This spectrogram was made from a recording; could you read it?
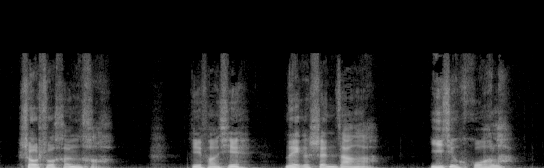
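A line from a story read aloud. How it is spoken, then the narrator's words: Relieved, smiling. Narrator (Chinese): 医生放心地笑笑说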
